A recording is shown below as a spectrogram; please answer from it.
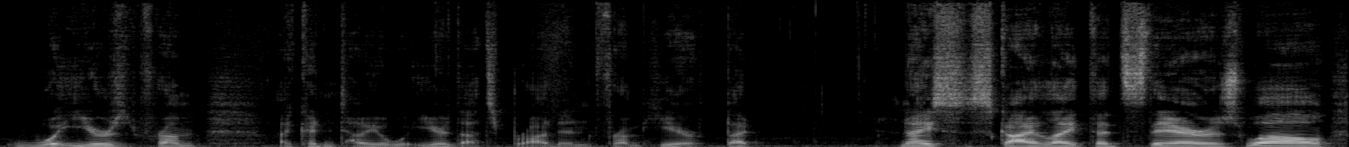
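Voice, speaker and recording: A man's voice: on the low side, a little slow, vocal fry, a little hiss or hum. A man with a Canadian accent giving a casual, chatty walkthrough of property listings, talking straight to his viewers. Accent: Canadian English. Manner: chatty, conversational, addresses viewers directly. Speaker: real estate video host.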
